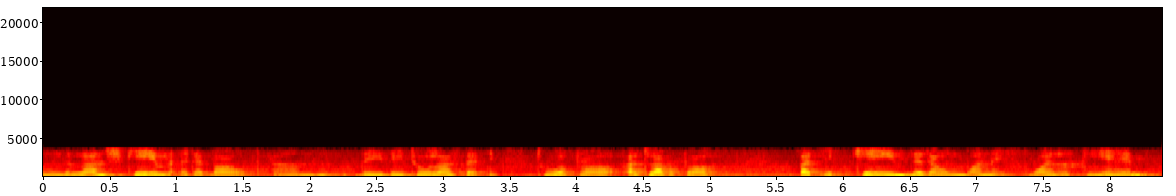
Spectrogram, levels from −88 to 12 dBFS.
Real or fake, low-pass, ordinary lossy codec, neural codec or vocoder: fake; 3.6 kHz; none; codec, 16 kHz, 2 kbps, X-Codec, HuBERT features, trained on LibriSpeech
